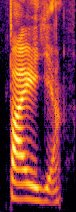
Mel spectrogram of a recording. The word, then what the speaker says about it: paella: Paella. – Okay, I'm never going to be able to. – Paella, yes. So Irish people tend to put two double L's, and it's one. It's paella.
